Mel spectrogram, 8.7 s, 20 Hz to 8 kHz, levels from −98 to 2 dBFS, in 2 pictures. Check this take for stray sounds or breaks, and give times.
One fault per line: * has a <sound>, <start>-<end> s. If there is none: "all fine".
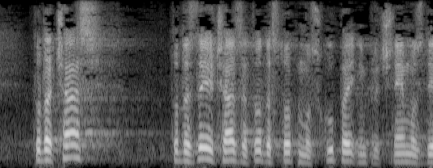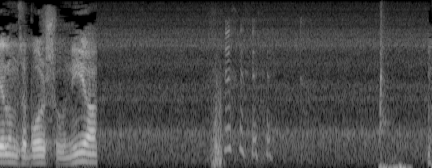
* has a laugh, 6.4-7.5 s
* has a whoosh, 8.1-8.5 s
